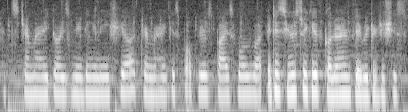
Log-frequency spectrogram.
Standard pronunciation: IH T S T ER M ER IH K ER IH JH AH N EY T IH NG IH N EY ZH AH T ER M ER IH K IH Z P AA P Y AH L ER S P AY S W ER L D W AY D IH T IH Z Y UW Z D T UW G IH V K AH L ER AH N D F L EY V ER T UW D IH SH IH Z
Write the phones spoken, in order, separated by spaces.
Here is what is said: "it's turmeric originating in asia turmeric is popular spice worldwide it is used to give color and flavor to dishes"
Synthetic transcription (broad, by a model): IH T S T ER M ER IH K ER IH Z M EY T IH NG IH N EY SH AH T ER M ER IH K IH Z P AA P Y AH L ER S P AY S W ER L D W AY IH T IH Z Y UW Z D T UW G IH V K AH L ER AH N F L EY V ER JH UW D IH SH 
